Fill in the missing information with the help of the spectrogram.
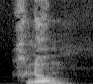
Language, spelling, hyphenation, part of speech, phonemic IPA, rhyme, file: Dutch, gnoom, gnoom, noun, /ɣnoːm/, -oːm, Nl-gnoom.ogg
- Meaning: gnome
